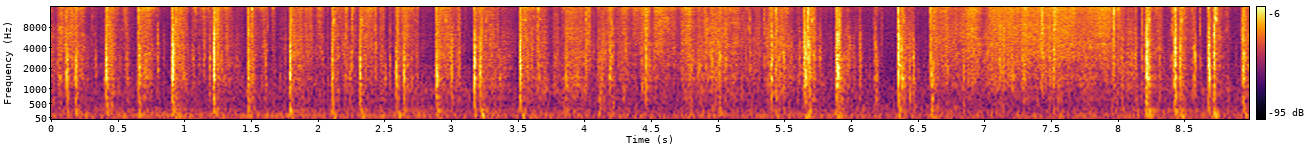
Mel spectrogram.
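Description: A windowed cardboard box full of foil-wrapped chocolate Santas is tapped with fingertips and nails on its plastic windows and cardboard. The result is a quick, irregular run of short, dry taps and clicks with bright, papery crinkle, each dying away almost at once over faint background hiss.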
